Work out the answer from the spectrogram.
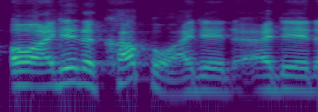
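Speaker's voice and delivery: usual speaking voice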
